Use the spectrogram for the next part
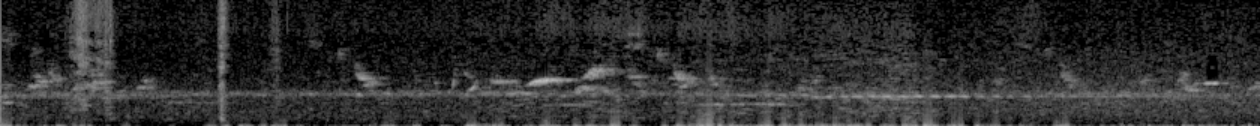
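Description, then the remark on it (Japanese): Cicadas buzz in a steady, unbroken high drone throughout, layered over a rumbling low background of wind or outdoor noise with a few faint chirps. “セミ鳴いてますよね。”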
